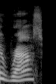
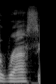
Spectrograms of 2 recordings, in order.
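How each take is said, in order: First: Said in the usual way. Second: Wrasse said as two syllables, "rass-ee"; alternative pronunciation. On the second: Shown as a demonstration. Host unsure of a fish name, wrasse said "rass-ee". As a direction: add an ee sound to the end of wrasse. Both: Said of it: "Or do you say wrasse or wrasse?".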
